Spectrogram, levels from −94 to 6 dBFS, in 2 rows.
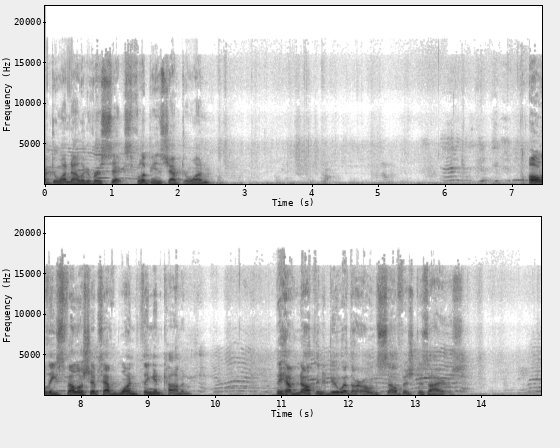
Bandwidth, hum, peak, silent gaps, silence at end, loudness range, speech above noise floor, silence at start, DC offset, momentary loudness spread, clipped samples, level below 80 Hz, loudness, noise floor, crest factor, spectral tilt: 18 kHz; none; 0 dBFS; none; 0 s; 10 LU; 33 dB; 0 s; under 0.1%; 23 LU; under 0.1%; -62 dBFS; -19 LUFS; -52 dBFS; 22 dB; -5.5 dB/octave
